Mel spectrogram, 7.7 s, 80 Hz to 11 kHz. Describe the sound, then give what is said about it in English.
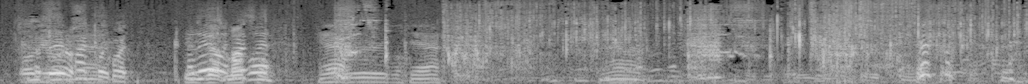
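A hand water pump in front of a new home on the Navajo Nation, built with Flexcrete, squeaks a few times in quick strokes as a 73-year-old woman tries it out, then water gushes out in a steady splashing pour that continues to the end. “tries out the water pump in front of her brand new home, the first on the reservation built with Flexcrete.”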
